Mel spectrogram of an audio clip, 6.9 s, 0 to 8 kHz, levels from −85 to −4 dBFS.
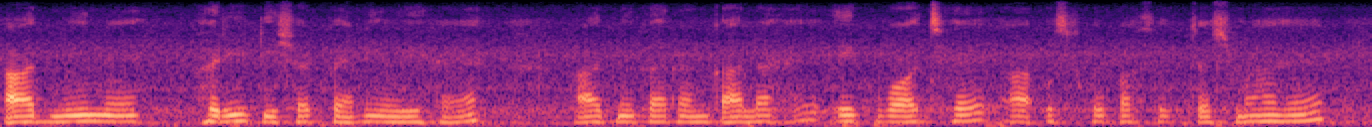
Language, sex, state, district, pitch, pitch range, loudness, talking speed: Hindi, male, Gujarat, Valsad, 135 Hz, 130-140 Hz, -21 LUFS, 190 wpm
